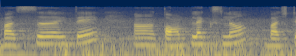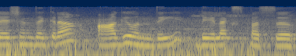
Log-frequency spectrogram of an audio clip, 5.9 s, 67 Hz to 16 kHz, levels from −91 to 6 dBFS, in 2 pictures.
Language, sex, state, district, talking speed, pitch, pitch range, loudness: Telugu, female, Andhra Pradesh, Srikakulam, 120 wpm, 200 Hz, 190-220 Hz, -17 LUFS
